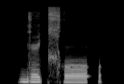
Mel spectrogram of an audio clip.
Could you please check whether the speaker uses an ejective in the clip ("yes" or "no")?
no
